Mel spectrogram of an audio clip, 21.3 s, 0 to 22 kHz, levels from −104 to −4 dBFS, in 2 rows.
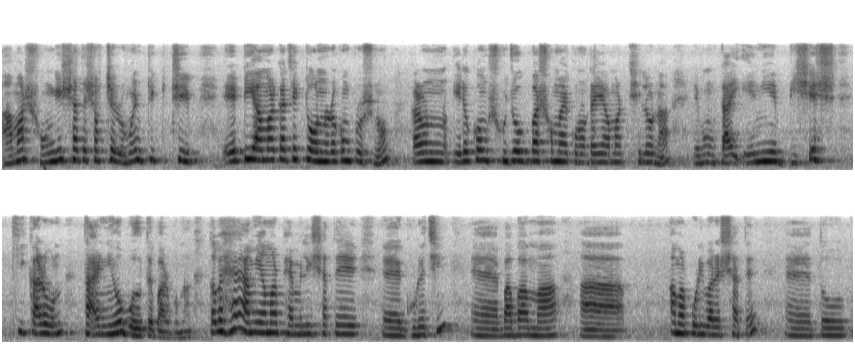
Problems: none marked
